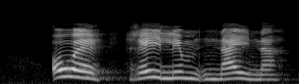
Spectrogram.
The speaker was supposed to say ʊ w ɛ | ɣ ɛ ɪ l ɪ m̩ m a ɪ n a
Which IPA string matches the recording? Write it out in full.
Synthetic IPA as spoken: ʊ w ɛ | ɣ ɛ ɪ l ɪ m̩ n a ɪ n a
